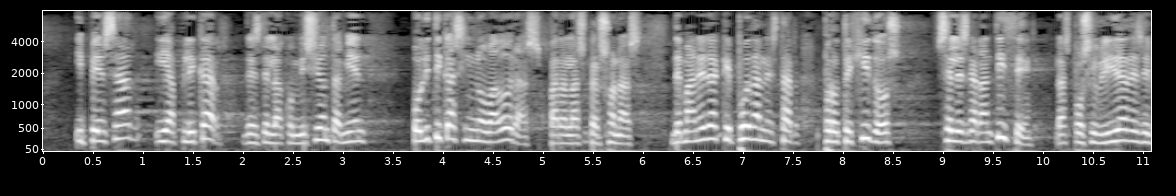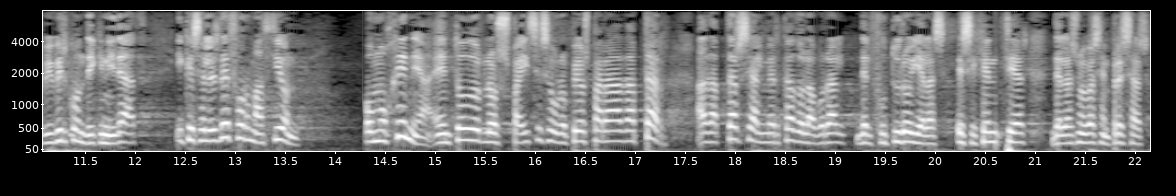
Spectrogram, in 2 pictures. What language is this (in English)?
Spanish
